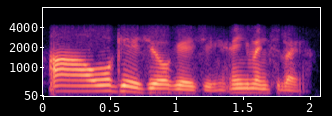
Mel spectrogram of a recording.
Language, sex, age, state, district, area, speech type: Malayalam, male, 18-30, Kerala, Pathanamthitta, rural, conversation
